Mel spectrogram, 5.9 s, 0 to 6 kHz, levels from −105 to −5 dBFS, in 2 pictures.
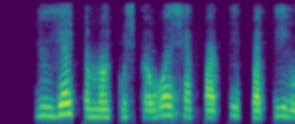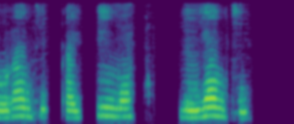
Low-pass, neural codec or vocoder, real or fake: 5.4 kHz; codec, 44.1 kHz, 1.7 kbps, Pupu-Codec; fake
